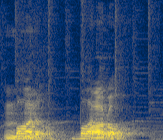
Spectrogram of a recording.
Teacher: instead of pronouncing that T, it's like a the sound, like a lazy D sound.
